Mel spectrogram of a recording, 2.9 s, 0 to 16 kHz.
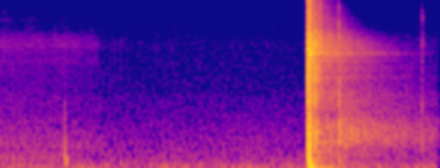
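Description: A single suppressed shot from a Glock 19 fitted with an Omega 36M suppressor, firing a light load into a dirt berm: one sharp, loud crack with a short ringing decay, preceded by a faint click.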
